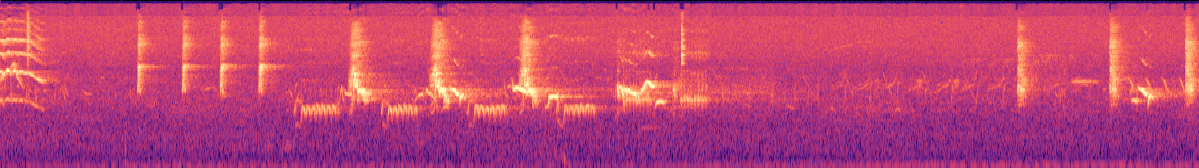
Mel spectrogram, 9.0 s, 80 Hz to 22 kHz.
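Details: Northern mockingbird mimicking many sounds in Savannah, New York, on 23 May 2021: sharp ticking clicks, a run of flat buzzy notes, then squeaky chirped phrases, falling quiet before a few final calls.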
